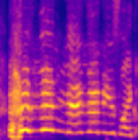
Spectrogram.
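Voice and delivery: words broken by laughter; laughing. Real, not acted. Telling the story of the neighbor, cracking up.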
